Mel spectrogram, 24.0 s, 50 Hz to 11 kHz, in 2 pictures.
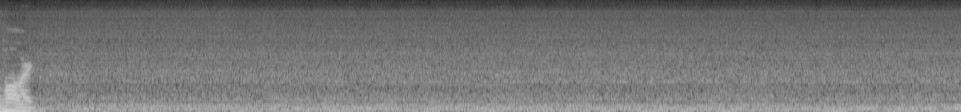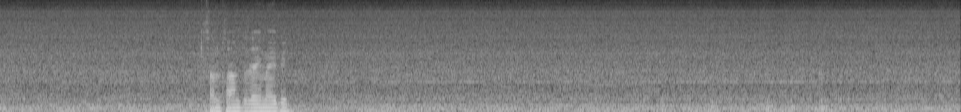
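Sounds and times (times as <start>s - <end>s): fan hiss: 0.0s - 24.0s.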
